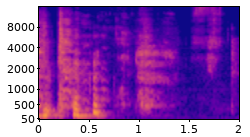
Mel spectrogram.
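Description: A man's short wordless vocal sounds in several bursts, such as coughing or throat-clearing.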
